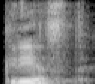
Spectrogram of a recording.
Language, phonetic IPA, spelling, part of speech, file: Russian, [krʲest], крест, noun, Ru-крест.ogg
- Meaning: 1. cross 2. thief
